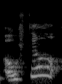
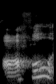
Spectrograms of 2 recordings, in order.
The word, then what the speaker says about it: Offill: Weather by Jenny, I believe you say her name Ofill, O-F-F-I-L-L. At least I would, because I think the other pronunciation is awful, and who wants their last name pronounced awful?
